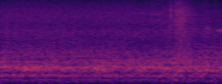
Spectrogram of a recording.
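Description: Angry honey bees buzzing as a beekeeper takes honey from their hive: a dense, steady swarm hum with a hissing texture, constant in loudness throughout.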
